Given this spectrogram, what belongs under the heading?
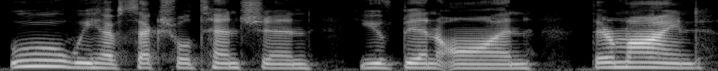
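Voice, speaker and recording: A woman's voice: lowish voice, fairly even intonation, measured pace, pushed and bright, clear, resonant tone, no echo, clean studio sound. A woman giving a casual, intuitive tarot reading straight to the viewer, chatty and thinking aloud with rambling asides. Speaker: tarot reader and channel host.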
